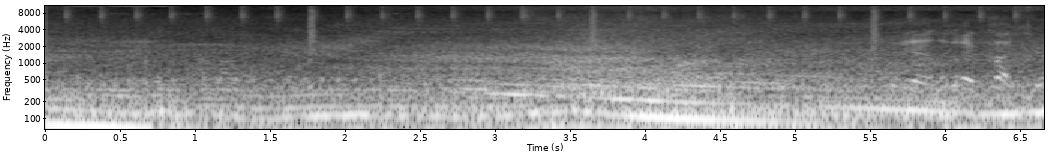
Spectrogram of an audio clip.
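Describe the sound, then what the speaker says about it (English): Alpha-tuned Nissan GT-R accelerating hard past on the road, a loud rising engine roar with changing pitch sweeping by close, while people talk over it. "that was an Alpha Tune GTR"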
